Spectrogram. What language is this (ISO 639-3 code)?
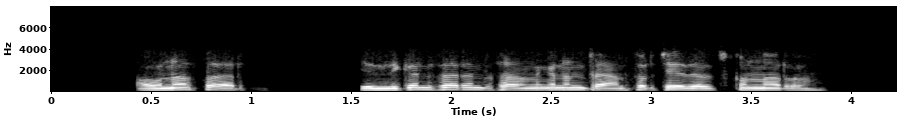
tel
